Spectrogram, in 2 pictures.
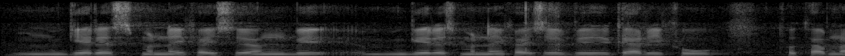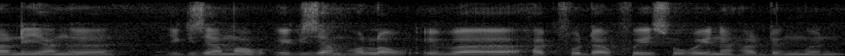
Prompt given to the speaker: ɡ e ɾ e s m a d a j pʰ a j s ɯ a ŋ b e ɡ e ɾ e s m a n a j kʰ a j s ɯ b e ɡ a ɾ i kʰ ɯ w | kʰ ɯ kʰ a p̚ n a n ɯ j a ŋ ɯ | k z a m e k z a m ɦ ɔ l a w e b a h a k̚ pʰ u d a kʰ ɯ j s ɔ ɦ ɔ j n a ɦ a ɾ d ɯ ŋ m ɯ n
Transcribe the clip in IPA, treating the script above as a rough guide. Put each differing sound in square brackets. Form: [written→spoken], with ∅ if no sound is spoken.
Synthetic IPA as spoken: ɡ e ɾ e s m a [d→n] a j [pʰ→kʰ] a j s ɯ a ŋ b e ɡ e ɾ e s m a n a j kʰ a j s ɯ b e ɡ a ɾ i kʰ ɯ w | [kʰ→pʰ] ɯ kʰ a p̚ n a n ɯ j a ŋ ɯ | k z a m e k z a m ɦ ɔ l a w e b a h a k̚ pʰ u d a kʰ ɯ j s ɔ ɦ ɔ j n a ɦ a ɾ d ɯ ŋ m ɯ n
